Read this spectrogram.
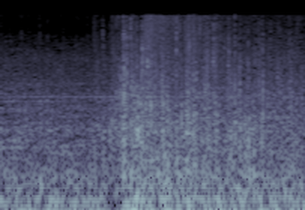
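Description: Heavy footsteps splash and crunch through icy ground.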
